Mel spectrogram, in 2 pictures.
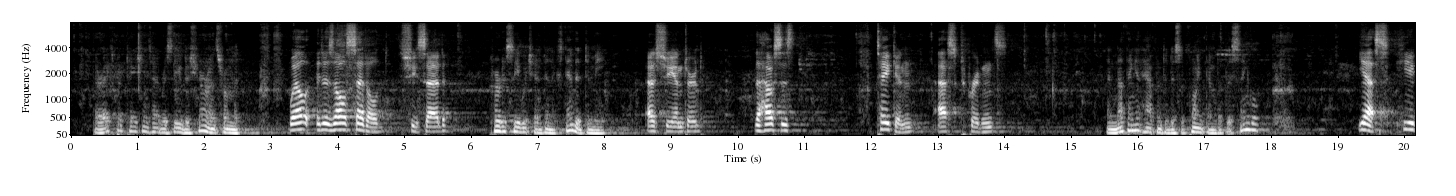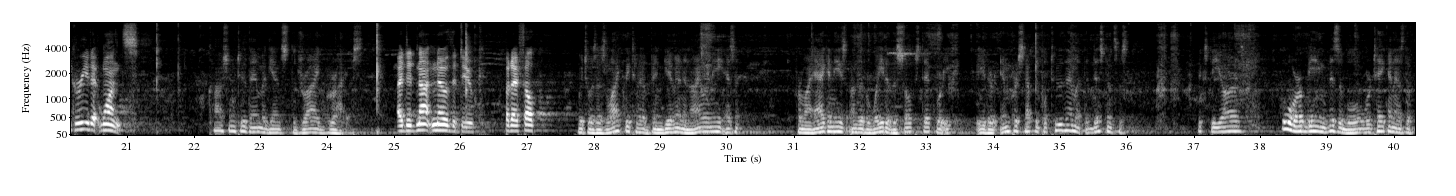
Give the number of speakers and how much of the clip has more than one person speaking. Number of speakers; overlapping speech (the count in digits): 2, no overlap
